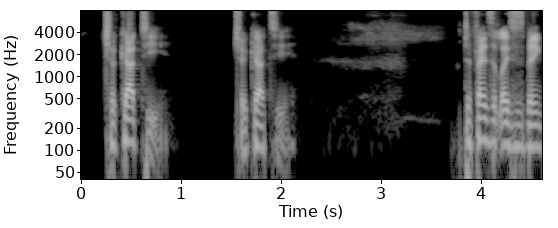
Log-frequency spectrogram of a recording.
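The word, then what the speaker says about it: Circati: So that's Alessandro Saccaci. Saccaci. It's Chi at the end. I remember he did a pronunciation of his name the other day on Instagram. Chakati.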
